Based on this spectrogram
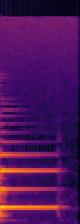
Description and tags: A C played on my guitar recorded with a sort of muffled sound
guitar, single-note, muddy, noise, muffled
